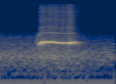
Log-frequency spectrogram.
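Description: A little owl gives a single clear, whistled note, swelling slightly upward and then held level for about half a second, over faint low background hiss.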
